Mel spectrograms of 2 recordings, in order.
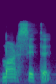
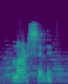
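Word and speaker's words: Marseille: Paris তারপর সেখান থেকে মার্সেলে আসল ইংলিশে বলতে গেলে কথাটা হচ্ছে মার্সেলে কিন্তু ফ্রেঞ্চ ভাষায় বলে মারসে। কারণ ফ্রেঞ্চ ভাষায় লাস্ট কনসোনান্টটা ইউজ হয় না উচ্চারণের সময়। ওইজন্য ওটাকে বলে মারসে। নট মারসেলে।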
